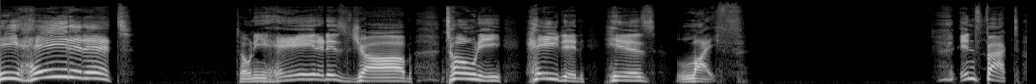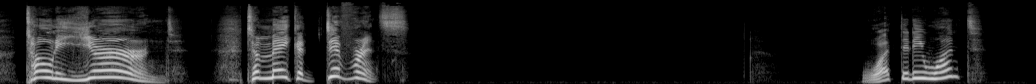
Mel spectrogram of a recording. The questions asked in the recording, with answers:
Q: What did he want?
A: He wanted to make a difference.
